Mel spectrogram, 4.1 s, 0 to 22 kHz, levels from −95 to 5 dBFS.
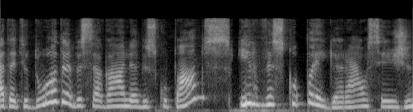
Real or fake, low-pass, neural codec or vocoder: fake; 10.8 kHz; codec, 24 kHz, 3 kbps, HILCodec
